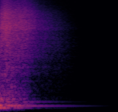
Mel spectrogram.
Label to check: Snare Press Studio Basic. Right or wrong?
Right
